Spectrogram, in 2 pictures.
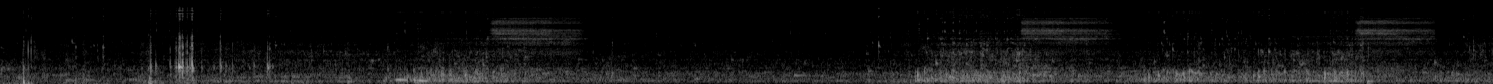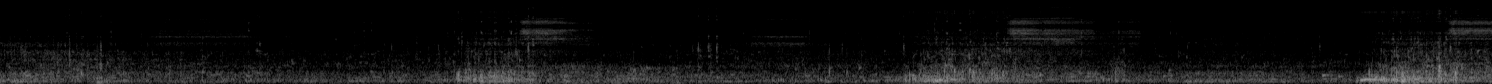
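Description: Scuba diver breathing through a regulator underwater: bubbling exhalations come roughly every four to five seconds, each lasting a second or two, with a hiss. A sharp knock about two seconds in.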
